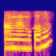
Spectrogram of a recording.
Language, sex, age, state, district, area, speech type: Odia, female, 18-30, Odisha, Subarnapur, urban, conversation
